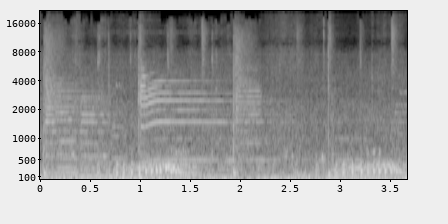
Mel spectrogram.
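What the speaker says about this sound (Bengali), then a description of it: "এই কবুতরগুলো বেশ দামি কবুতর" Large, long-necked gold-neck Sharabi pigeons coo in a loft, with a few rising harmonic calls standing out over a steady background hum.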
